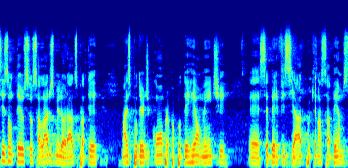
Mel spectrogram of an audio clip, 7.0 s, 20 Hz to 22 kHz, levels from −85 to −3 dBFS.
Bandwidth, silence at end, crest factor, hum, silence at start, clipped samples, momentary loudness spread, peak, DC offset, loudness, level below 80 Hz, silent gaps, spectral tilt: 12.5 kHz; 0 s; 12 dB; none; 0 s; under 0.1%; 5 LU; -12 dBFS; under 0.1%; -25 LUFS; -52 dBFS; none; -5 dB/octave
